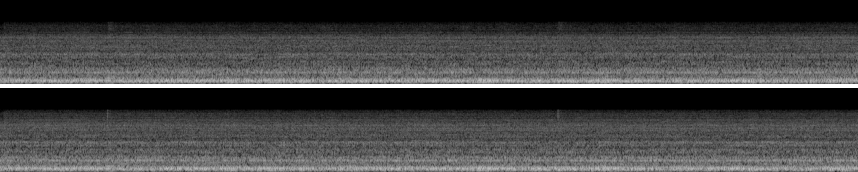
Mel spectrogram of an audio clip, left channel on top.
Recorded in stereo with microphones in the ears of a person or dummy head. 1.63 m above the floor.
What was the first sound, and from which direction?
A fan, 90° right.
